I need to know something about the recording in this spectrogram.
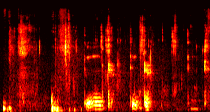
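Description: A hand rubs through a dog's fur.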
